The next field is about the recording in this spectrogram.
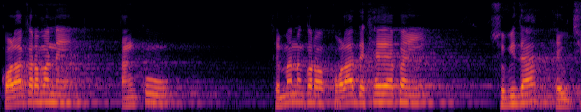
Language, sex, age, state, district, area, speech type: Odia, male, 30-45, Odisha, Dhenkanal, rural, spontaneous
